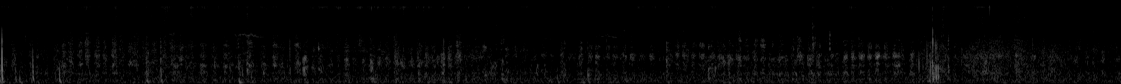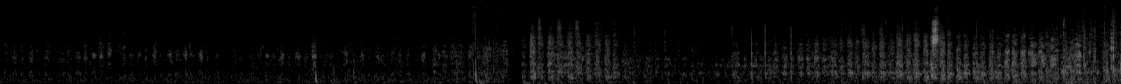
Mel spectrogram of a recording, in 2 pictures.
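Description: A dog panting, faint at first, then close and louder for the last several seconds.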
